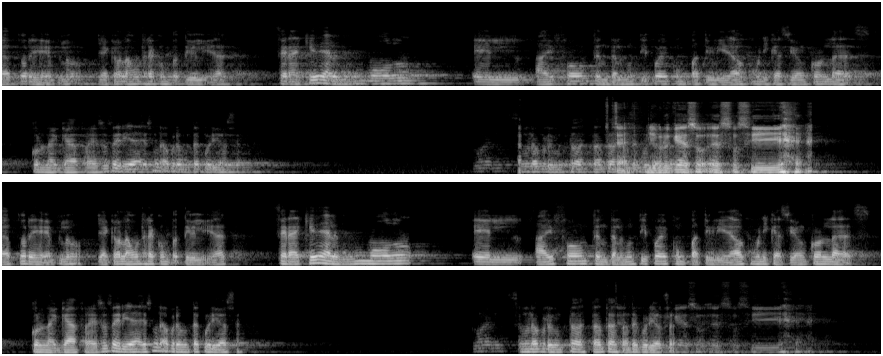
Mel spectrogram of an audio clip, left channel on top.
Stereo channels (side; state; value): both; normal; correlation 0.49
